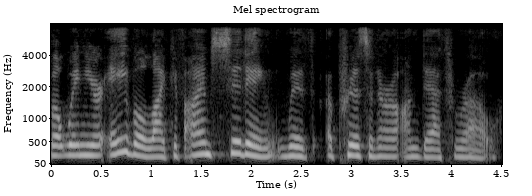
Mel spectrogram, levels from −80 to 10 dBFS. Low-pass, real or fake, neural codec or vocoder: 7.2 kHz; fake; codec, 16 kHz, 1.1 kbps, Voila-Tokenizer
